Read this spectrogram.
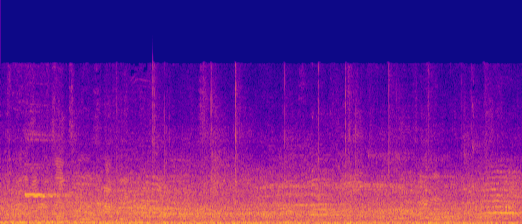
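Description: Players' shoes squeak sharply on the court floor.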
